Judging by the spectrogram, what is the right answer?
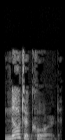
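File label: "notochord", British English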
